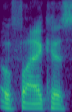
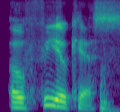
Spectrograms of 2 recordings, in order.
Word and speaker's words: Ophiuchus: Maybe the PH is not an F sound. Maybe that's why. Do you have any idea, Emma? Not the foggiest, I'm afraid. Greek pronunciation is not my. Ophiuchus.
